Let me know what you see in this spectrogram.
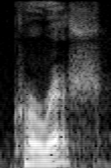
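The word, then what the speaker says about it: Koresh: after cus the great does anybody remember Cyrus's the way he would pronounce his name Kesh okay the century after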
